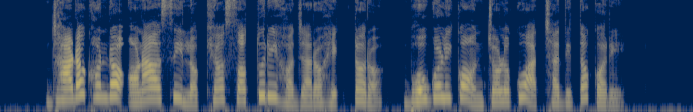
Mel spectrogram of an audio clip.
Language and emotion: Odia, neutral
